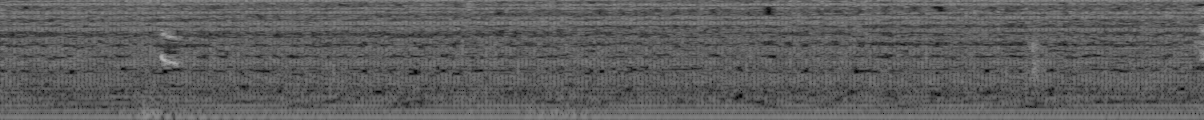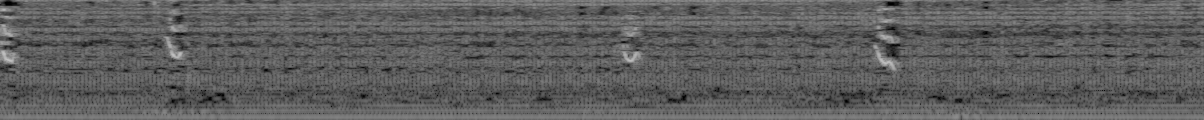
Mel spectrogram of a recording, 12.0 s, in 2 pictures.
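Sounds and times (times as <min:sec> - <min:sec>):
electrical hum: 0:00.0 - 0:12.0
bird chirps: 0:00.8 - 0:01.0, 0:06.0 - 0:06.2, 0:06.8 - 0:07.1, 0:09.1 - 0:09.3, 0:10.4 - 0:10.6.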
